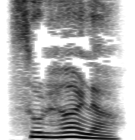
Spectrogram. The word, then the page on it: ಸಡಾಳ: kannada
